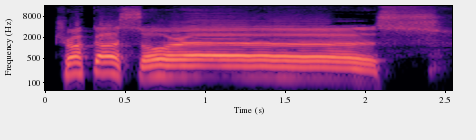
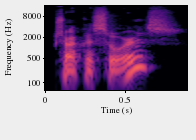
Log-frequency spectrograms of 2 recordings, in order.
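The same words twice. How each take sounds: First: The word is yelled loudly. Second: The word is said at normal volume.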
